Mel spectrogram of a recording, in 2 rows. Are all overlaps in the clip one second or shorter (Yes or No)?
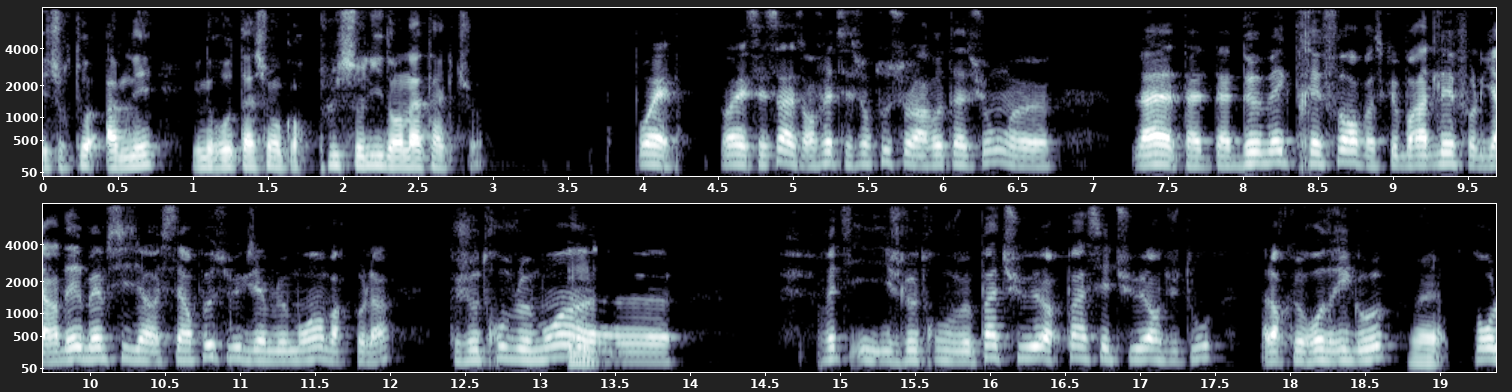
Yes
